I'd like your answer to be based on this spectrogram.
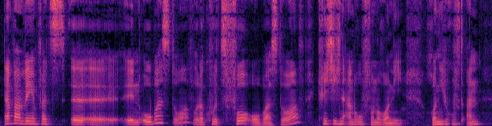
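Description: A young man from Lower Saxony, telling a long anecdote in casual chat and acting out the quotes. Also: a little fast, gravelly. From Lower Saxony, Germany. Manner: animated anecdote-telling, acting out quotes with big pitch jumps. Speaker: storyteller.

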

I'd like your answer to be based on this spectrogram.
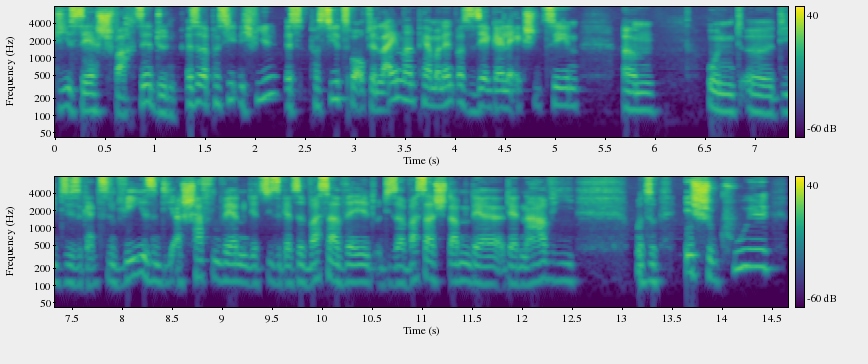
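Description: A man with a mid-range voice and moderate pace co-hosts a podcast. He keeps the film talk casual and colloquial, with some mild swearing mixed in.

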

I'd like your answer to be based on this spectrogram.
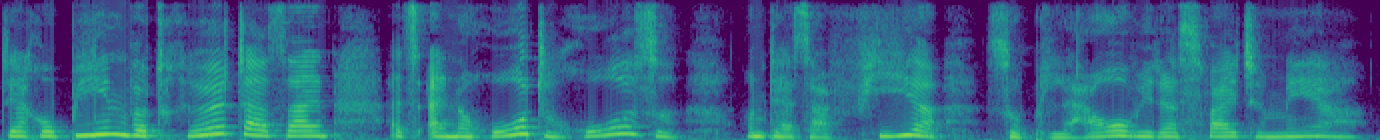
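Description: A woman voicing a soft-hearted female swallow in a storybook reading, raising her voice for the bird. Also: high voice, slow. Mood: wistful. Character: gentle, tender female swallow.

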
